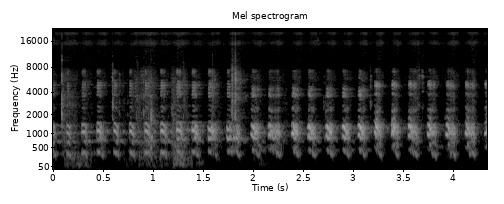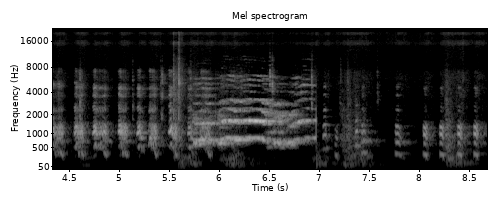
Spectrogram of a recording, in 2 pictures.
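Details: Female chukar partridge giving a steady run of clucking chuck notes, about three per second, then a brief louder wavering squeal before the clucks resume.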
